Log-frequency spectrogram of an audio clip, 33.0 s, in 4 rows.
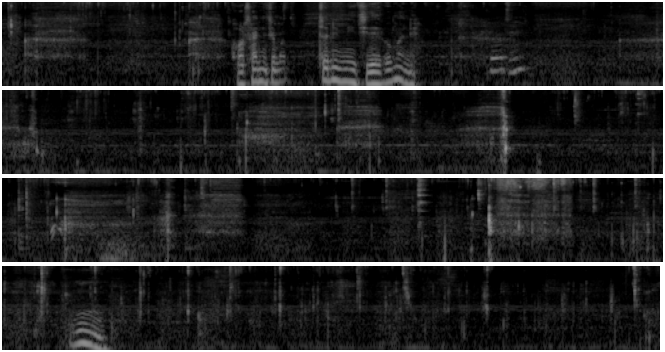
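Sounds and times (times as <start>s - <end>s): wet chewing and lip-smacking: 8.2s - 33.0s.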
